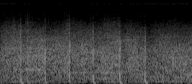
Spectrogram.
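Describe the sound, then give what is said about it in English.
An audience of non-smokers applauds themselves in a steady wash of dense clapping, with a few sharper claps standing out at a fairly even rhythm. No one speaks over it. “Non-smokers applaud, applaud yourselves.”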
